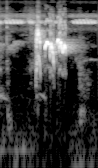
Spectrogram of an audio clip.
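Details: Sooty-headed bulbul in full song, loud and clear, recorded as a tutor for training other birds: one short burst of bubbly, warbled notes dipping and rising, over a steady high-pitched whine.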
